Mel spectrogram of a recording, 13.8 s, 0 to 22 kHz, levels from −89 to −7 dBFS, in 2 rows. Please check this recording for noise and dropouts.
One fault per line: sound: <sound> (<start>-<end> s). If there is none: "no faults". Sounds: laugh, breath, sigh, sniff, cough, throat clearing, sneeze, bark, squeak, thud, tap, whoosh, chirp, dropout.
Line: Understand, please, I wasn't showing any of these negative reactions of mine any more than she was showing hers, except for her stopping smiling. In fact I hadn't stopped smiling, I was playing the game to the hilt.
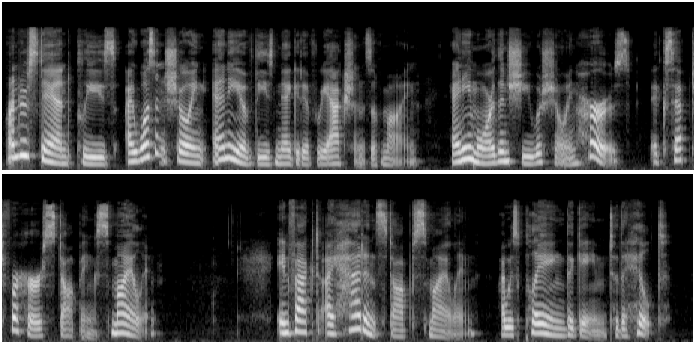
no faults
